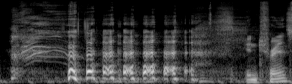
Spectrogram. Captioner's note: laughs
